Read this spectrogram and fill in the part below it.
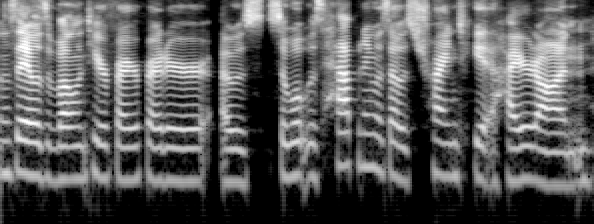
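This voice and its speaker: A woman speaks very fast in an animated tone at a medium pitch. The recording is very clean with a silent background and a dry, close sound with no echo. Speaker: former paramedic turned 3D printing content creator. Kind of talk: interview conversation. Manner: loud; fast, animated.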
